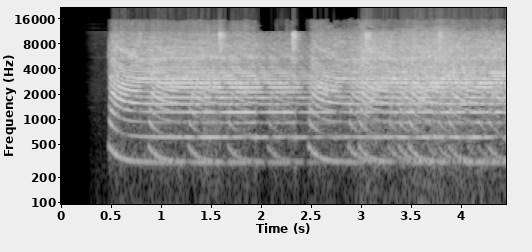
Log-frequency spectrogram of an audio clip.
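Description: Loud DJ air-horn sound effect opening a reggae remix: it starts about half a second in and keeps blaring, its pitch dipping and recovering about three times a second.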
